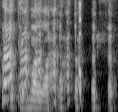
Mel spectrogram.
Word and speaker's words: Kamala: It's His time, and as her beautiful nieces taught us how to pronounce her name, Kamala.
